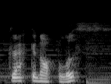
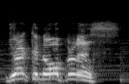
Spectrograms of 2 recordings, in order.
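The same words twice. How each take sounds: First: It is said in his ordinary accent. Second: It is said in a put-on British accent.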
